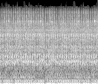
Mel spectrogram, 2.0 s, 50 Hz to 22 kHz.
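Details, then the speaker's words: 2011 Polaris Ranger 800 XP after replacing a bad TPS sensor wiring harness that caused rough running and check engine light, light now off; steady even low idle rumble, no misses or knocks, heavy vibration; normal idle. "It seems like it's running okay."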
